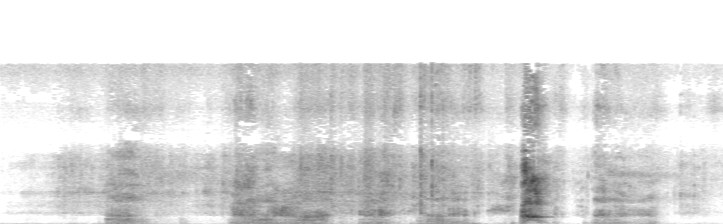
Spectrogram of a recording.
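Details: Reacting to a moving robotic toy, eight-week-old Boxer pup Baron lets out a string of rough growling barks, broken into about six uneven bursts with one sharp yelp near the end.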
